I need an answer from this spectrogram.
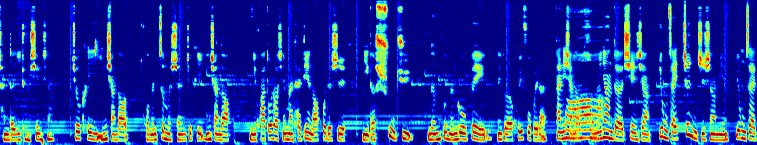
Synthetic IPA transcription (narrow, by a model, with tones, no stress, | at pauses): ʈ͡ʂʰɤ˧˥ŋd̪ə˧i˥˩ʈ͡ʂʊ˨˩ŋɕjɛ˥˧nɕjɑ˥˩ŋ | t͡ɕjo˥˩ʊkʰɤ˧˥i˨˩i˧˥ŋɕjɑ˨˩ŋt̪ɑ˥˩ʊ | wɔ˨˩mə˦nʈ͡ʂɤ˥˩mə˩ʂə˥nt͡ɕjo˥˩ʊkʰɤ˧˥i˨˩i˧˥ŋɕjɑ˨˩ŋt̪ɑ˥˩ʊ | ni˨˩xwa˥t̪wɔ˥ʂɑ˧˩ʊt͡ɕʰjɛ˧˥nma˥˩ɪt̪ʰa˥t̪jɛ˥˩nɑ˨˩ʊxwɔ˥˩ʈ͡ʂɤ˨˩ʂɻ̩˥˩ | ni˨˩d̪ə˦ʂu˥˧t͡ɕy˥˩ | nɤ˧˥ŋpu˥˩nɤ˧˥ŋko˥˧ʊpe˥˧ɪna˥˩ɡə˩xwe˥ɪfu˥˩xwe˧˥ɪla̰˧˥ɪna˥˩ni˥ɕɑ˨˩ŋt̪ɑ˥˩t̪ʰʊ˧˥ŋjɑ˥˩ŋd̪ə˩ɕjɛ˥˧nɕjɑ˥˩ŋjʊ˥˧ŋt͡sa˥˧ɪʈ͡ʂɤ˥˧ŋʈ͡ʂɻ̩˥˧ʂɑ˥˧ŋmjɛ˥˩njʊ˥˧ŋt͡sa˥˧ɪ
